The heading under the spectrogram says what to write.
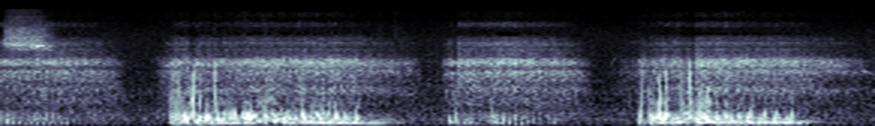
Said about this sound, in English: That could be anyone snoring. It could be a dog snoring.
